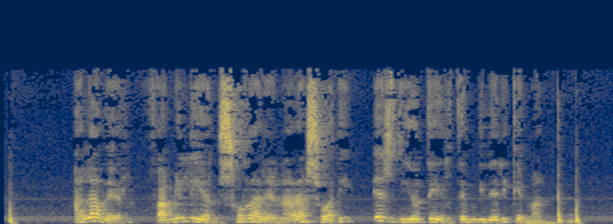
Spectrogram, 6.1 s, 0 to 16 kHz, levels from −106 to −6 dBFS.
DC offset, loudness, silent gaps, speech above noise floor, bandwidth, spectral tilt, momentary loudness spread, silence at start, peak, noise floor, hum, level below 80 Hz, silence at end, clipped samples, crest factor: under 0.1%; -21 LUFS; none; 33 dB; 11.5 kHz; -4 dB/octave; 9 LU; 0.05 s; -4 dBFS; -54 dBFS; none; -62 dBFS; 0.35 s; under 0.1%; 18 dB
